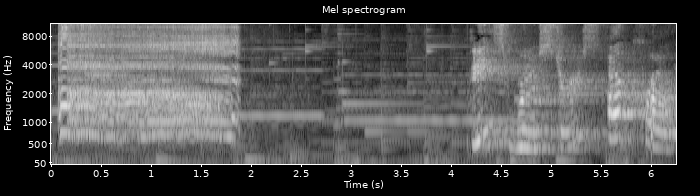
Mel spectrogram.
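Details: Rooster crowing loudly in a long drawn-out cock-a-doodle-doo. A stretch of tonal background music follows, then further shorter crowing and clucking calls.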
